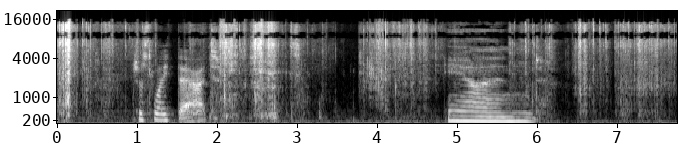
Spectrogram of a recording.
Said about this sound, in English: I'm just going to rip this down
